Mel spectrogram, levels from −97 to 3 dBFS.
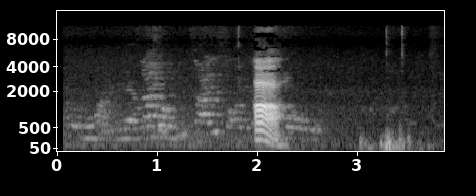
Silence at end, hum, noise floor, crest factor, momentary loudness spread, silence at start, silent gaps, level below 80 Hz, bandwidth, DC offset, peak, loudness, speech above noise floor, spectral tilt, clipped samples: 0.55 s; none; -53 dBFS; 22 dB; 28 LU; 0.7 s; none; -52 dBFS; 11 kHz; under 0.1%; 0 dBFS; -14 LUFS; 34 dB; -4.5 dB/octave; under 0.1%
